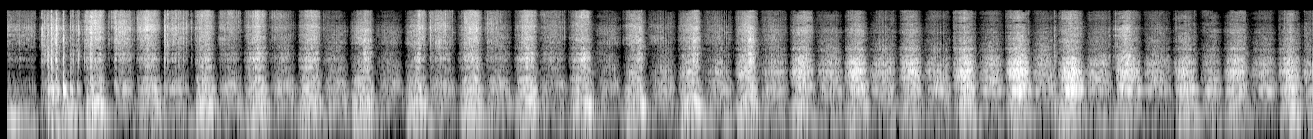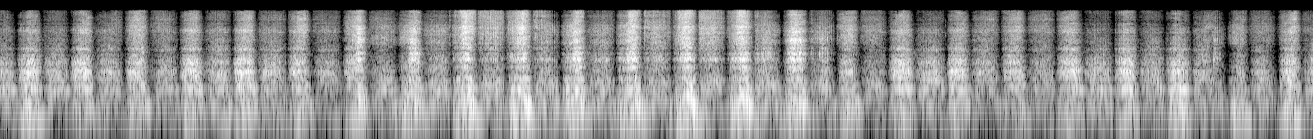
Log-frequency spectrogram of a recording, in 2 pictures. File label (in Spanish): sierra cortando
